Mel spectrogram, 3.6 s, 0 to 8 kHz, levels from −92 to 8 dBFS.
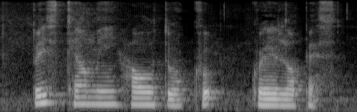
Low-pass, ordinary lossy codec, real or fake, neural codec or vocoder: none; none; fake; codec, 16 kHz, 4 kbps, X-Codec, WavLM features, trained on Multilingual LibriSpeech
